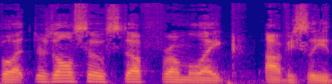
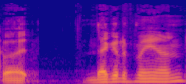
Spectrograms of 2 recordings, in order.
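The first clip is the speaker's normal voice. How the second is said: ordinary talk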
